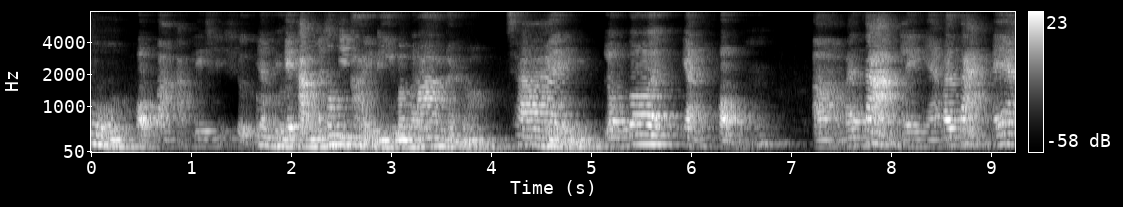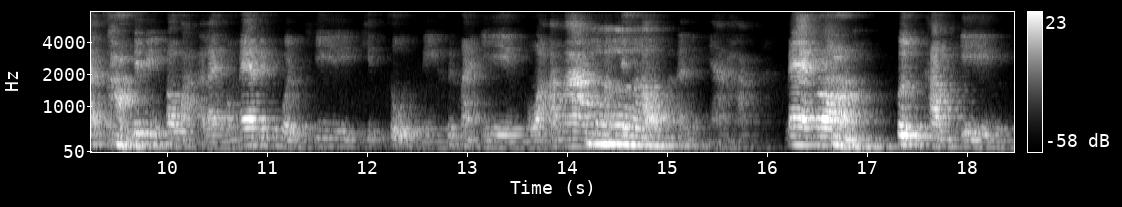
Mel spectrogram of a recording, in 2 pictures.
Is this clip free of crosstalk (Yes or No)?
No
